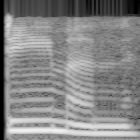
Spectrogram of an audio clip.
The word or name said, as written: demon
